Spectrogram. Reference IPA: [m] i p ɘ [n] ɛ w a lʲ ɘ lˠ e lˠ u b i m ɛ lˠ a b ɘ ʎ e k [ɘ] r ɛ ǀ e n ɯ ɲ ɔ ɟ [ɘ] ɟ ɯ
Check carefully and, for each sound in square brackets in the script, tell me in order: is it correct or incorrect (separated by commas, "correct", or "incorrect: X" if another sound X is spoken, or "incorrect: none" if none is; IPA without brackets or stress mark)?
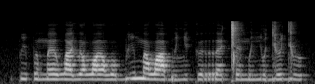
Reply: incorrect: p, incorrect: m, incorrect: ø, incorrect: ø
